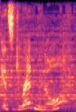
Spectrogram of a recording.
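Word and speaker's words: Drednaw: It's Dreadnought, I think is how it's spelled, so like D-R-E-D-N-A-W? I think that's how it's spelled, but it's basically Dreadnought, yes.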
